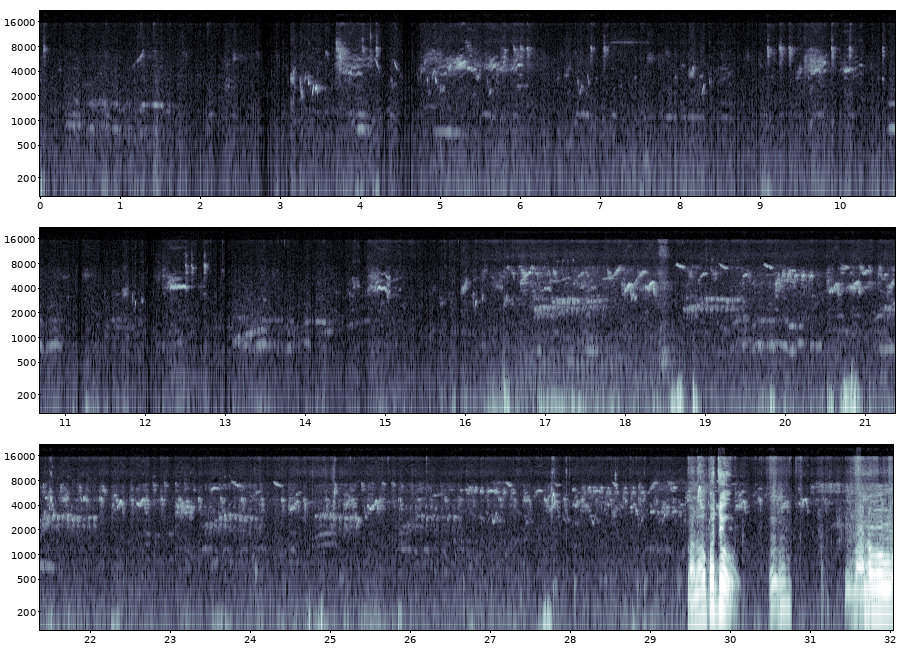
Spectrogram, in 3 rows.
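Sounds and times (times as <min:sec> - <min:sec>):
small birds chirping: 0:03.1 - 0:10.9, 0:14.6 - 0:32.0.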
